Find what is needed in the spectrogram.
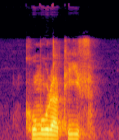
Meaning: cumulative
- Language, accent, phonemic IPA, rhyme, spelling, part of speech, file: German, Austria, /kumulaˈtiːf/, -iːf, kumulativ, adjective, De-at-kumulativ.ogg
